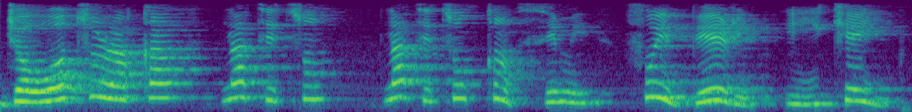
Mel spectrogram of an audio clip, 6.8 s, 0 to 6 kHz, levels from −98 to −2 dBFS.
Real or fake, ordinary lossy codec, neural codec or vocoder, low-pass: real; none; none; 5.4 kHz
